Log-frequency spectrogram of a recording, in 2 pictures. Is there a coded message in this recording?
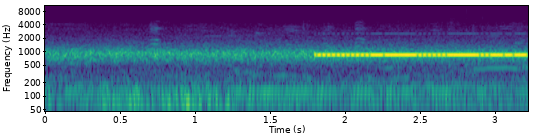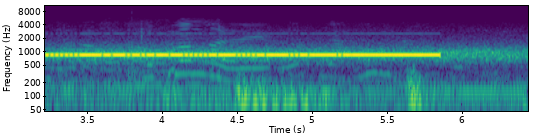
Yes: PSK31 (31.25 baud) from 1.8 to 5.9 s, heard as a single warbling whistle, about 850 Hz, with radio static, a narrow filter and the noise of a residential street.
